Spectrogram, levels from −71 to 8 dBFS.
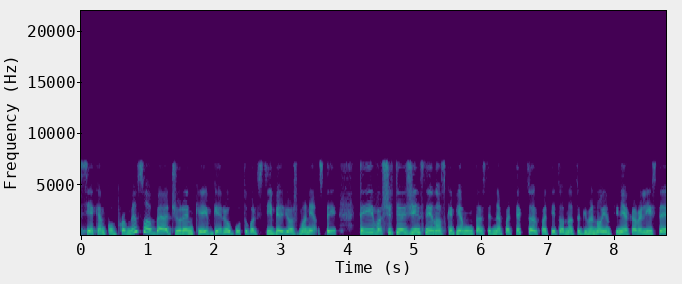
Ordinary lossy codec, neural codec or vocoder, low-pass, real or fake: Opus, 64 kbps; codec, 16 kHz, 0.9 kbps, LongCat-Audio-Codec; 7.2 kHz; fake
